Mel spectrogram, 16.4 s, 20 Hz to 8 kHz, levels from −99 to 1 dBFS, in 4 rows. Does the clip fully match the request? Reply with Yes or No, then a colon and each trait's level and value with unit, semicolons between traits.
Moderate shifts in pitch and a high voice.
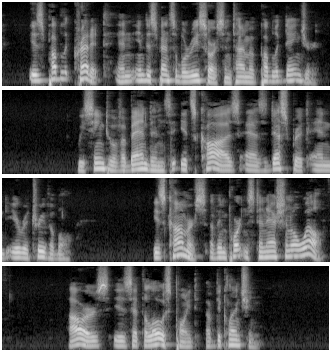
No: average, 4.5 semitones; low, 135 Hz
